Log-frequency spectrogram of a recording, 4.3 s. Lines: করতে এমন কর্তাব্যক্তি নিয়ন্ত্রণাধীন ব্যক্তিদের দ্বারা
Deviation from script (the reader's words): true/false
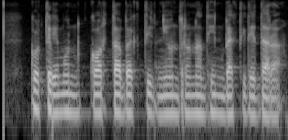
false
